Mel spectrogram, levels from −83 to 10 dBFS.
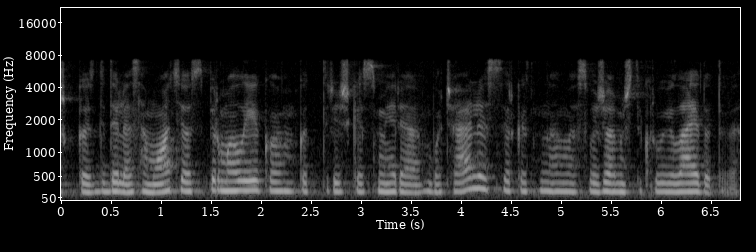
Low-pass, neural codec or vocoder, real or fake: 7.2 kHz; none; real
